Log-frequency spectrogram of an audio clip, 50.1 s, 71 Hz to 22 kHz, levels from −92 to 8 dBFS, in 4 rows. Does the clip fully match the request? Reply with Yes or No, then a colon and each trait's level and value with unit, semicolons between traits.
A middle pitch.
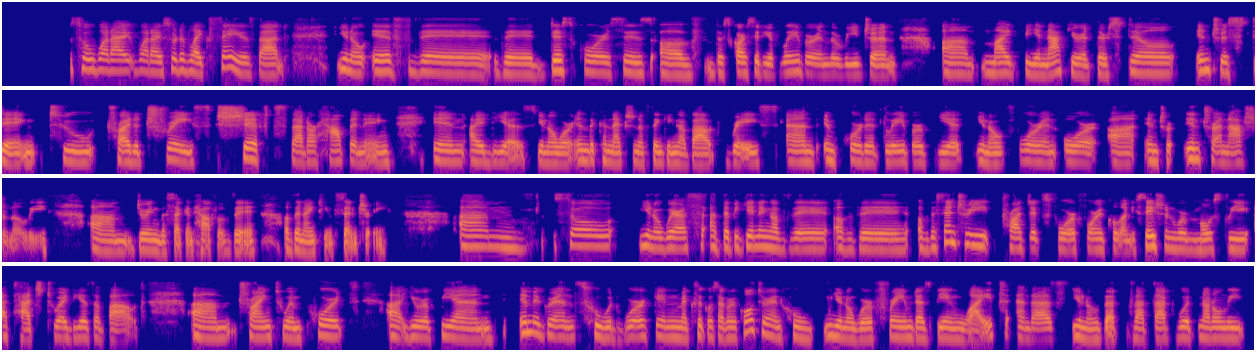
Yes: medium, 175 Hz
